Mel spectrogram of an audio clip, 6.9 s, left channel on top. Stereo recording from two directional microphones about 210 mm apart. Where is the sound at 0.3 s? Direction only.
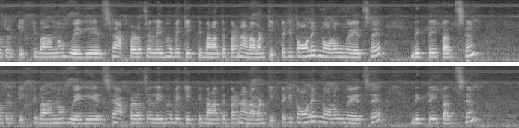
Centre (ahead or behind).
